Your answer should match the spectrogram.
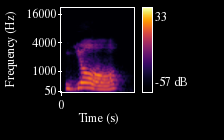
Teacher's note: you wouldn't hit that R because the next word is a consonant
